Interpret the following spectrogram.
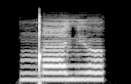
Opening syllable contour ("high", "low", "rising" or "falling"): high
